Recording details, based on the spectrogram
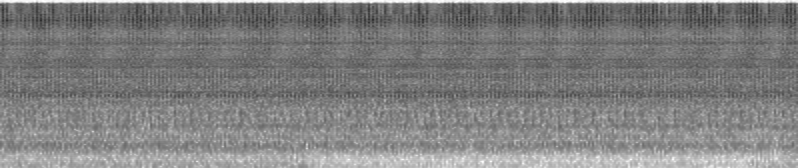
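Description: Cold idle with a sharp, regular tapping about four per second riding over the engine; a clear knock from inside the engine.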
